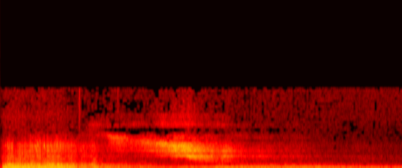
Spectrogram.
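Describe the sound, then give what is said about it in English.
A cosmic torpedo gun firing aboard a spaceship, launching a torpedo loaded with crystals: a loud, sustained roaring blast with a sweeping whoosh that falls in pitch as the rumble carries on. “Fire the torpedo.”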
